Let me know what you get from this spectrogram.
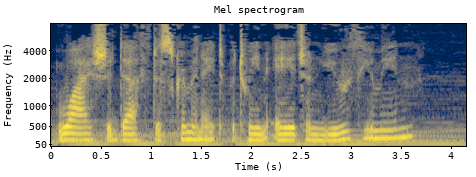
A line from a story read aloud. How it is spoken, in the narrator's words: He asked calmly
